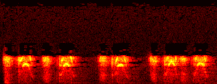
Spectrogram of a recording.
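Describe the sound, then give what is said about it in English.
A rubber duck, played as a radio show sound effect, squeaks rapidly about nine times in quick bouncy pairs, each squeak a shrill, high-pitched toot. No voices are heard. “A rubber duck is funny, like ducks are funny.”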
